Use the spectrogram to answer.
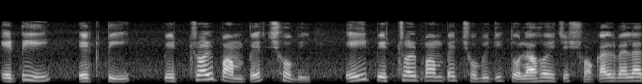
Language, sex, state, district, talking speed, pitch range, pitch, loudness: Bengali, male, West Bengal, North 24 Parganas, 120 wpm, 155-200 Hz, 175 Hz, -18 LUFS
